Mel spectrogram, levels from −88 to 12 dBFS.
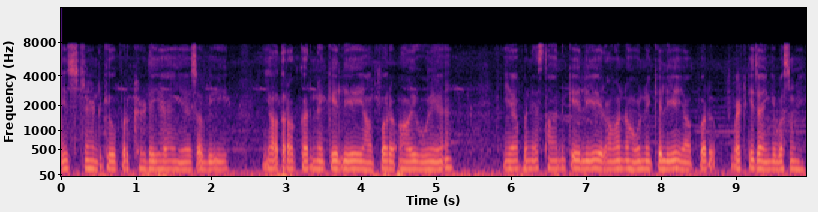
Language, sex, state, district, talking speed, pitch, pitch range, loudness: Hindi, male, Bihar, Vaishali, 205 wpm, 130 Hz, 125-135 Hz, -19 LUFS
